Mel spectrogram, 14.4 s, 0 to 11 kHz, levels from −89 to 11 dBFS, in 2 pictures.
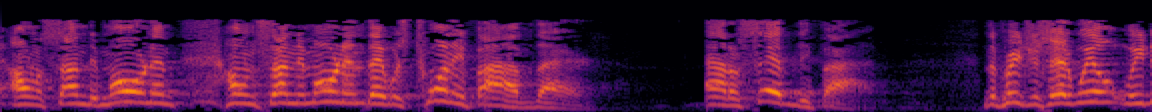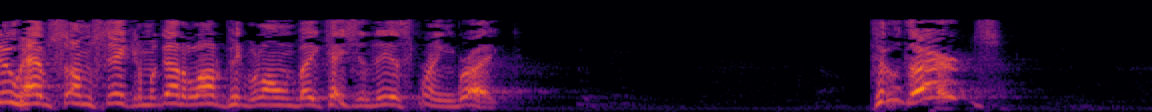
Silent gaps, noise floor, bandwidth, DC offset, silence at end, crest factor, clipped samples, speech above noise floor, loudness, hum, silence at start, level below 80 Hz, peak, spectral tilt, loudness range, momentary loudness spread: none; -78 dBFS; 6.2 kHz; under 0.1%; 1 s; 20 dB; under 0.1%; 53 dB; -24 LUFS; none; 0 s; -76 dBFS; -6 dBFS; -3.5 dB/octave; 8 LU; 13 LU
